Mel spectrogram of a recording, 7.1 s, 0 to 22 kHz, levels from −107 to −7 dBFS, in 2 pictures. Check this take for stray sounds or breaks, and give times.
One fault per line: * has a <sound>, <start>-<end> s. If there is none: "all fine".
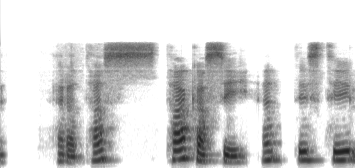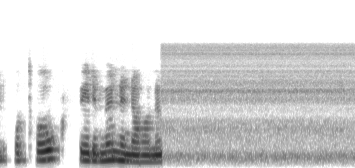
all fine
